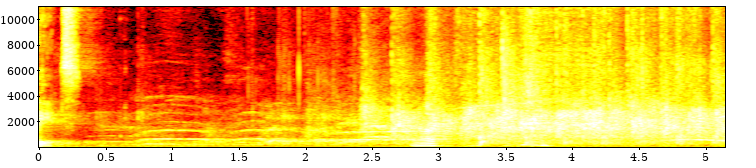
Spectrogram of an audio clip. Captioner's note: cheering and applause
